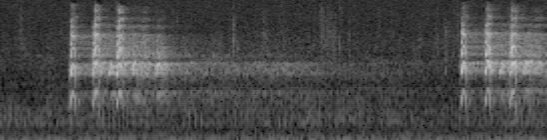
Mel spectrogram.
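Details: Common moorhen giving two bursts of three or four harsh, clucking notes with a steady nasal overtone, a short gap between the bursts, over a low background rumble.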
